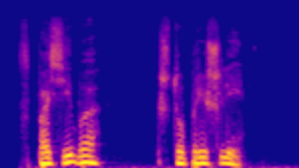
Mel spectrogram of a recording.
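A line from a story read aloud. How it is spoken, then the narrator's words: Flat wooden voice. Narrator (Russian): сказал Брон деревянным голосом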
